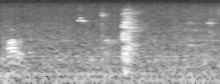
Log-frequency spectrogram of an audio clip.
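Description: A pause in a man's lecture into a microphone: his voice trails off, then a short breath near the microphone about a second in.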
